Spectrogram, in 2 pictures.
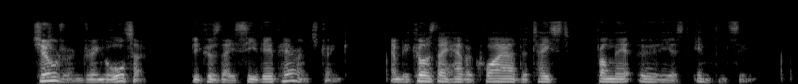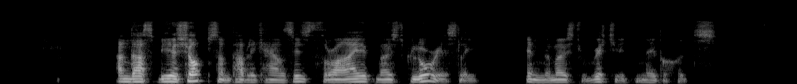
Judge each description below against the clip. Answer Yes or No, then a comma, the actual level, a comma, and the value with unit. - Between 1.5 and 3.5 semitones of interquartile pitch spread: Yes, average, 3.1 semitones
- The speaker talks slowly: Yes, slow, 130 wpm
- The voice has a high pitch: No, low, 125 Hz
